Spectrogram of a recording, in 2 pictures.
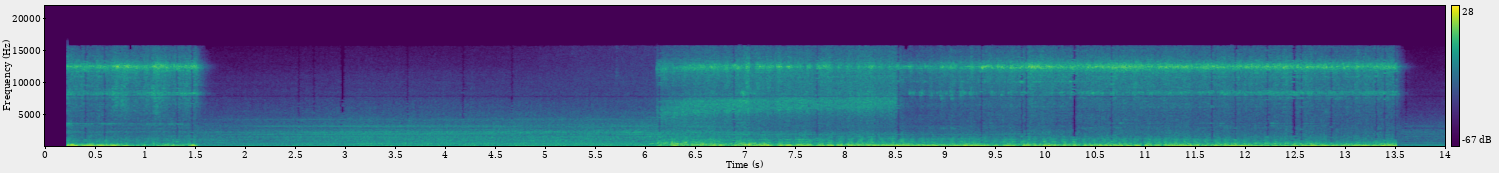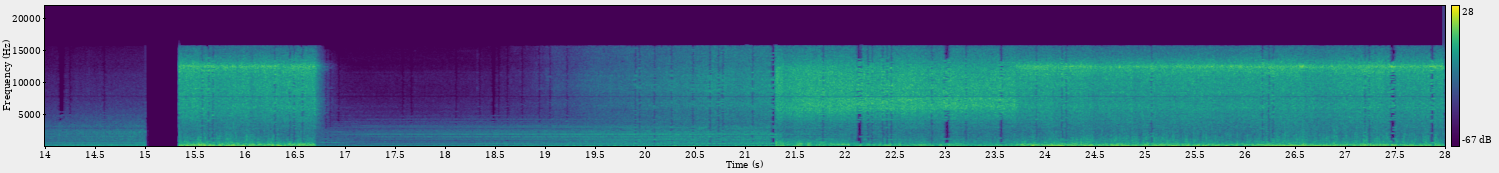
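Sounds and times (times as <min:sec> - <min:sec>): loud mains buzz: 0:00.2 - 0:28.0
pump hum with faint whine: 0:00.2 - 0:28.0
steady electrical hum: 0:15.4 - 0:28.0.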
